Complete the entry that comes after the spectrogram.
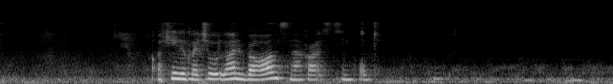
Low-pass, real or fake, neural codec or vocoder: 7.2 kHz; fake; codec, 16 kHz, 1 kbps, FunCodec, trained on LibriTTS, 50 frames a second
